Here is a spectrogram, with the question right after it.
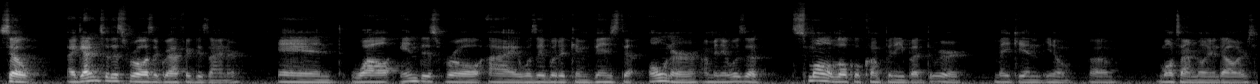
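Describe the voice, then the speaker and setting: A man speaks in a somewhat breathy voice with ordinary pitch variation. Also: fairly low pitch for a man, moderate pace. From Ghana. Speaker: UX designer. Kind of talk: interview.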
